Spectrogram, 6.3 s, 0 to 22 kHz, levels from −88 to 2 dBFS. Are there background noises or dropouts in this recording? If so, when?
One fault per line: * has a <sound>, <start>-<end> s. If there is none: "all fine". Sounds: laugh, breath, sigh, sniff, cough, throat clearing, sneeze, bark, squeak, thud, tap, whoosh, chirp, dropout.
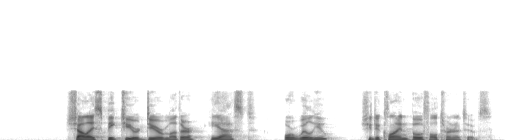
all fine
